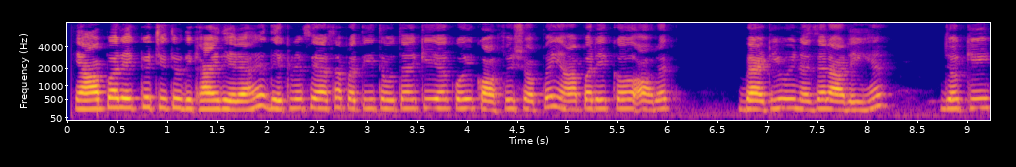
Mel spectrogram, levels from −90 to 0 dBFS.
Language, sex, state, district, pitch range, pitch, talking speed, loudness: Hindi, female, Uttar Pradesh, Muzaffarnagar, 240-260 Hz, 250 Hz, 210 wpm, -17 LUFS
